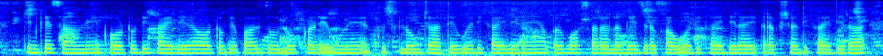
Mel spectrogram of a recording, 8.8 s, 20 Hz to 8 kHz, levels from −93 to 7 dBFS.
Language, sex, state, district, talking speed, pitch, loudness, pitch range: Hindi, female, Uttar Pradesh, Gorakhpur, 270 wpm, 190 Hz, -34 LUFS, 190-195 Hz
